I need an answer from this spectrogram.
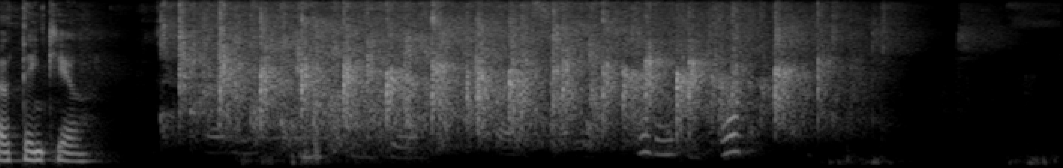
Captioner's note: applause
